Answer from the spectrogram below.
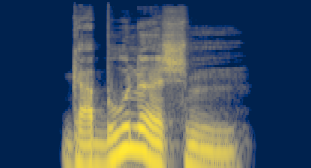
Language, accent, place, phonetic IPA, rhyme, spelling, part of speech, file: German, Germany, Berlin, [ɡaˈbuːnɪʃm̩], -uːnɪʃm̩, gabunischem, adjective, De-gabunischem.ogg
- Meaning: strong dative masculine/neuter singular of gabunisch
